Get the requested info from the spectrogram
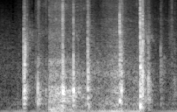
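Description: Skateboard on concrete: wheels rolling, with several sharp clacks and knocks of the board during a flip-trick attempt.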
